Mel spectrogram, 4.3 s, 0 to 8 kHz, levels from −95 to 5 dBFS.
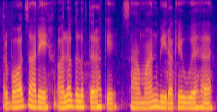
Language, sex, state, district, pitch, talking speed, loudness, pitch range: Hindi, male, Jharkhand, Garhwa, 140 Hz, 165 wpm, -13 LUFS, 130-150 Hz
